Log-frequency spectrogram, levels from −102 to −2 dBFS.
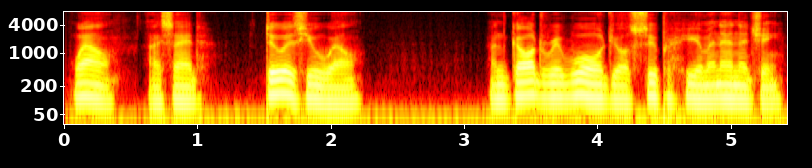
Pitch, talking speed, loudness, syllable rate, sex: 105 Hz, 145 wpm, -17 LUFS, 5.0 syllables/s, male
